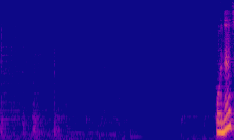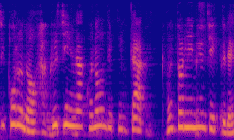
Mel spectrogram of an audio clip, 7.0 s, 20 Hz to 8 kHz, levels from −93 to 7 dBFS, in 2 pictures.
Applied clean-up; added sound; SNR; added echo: neural mask model DeepFilterNet 3.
